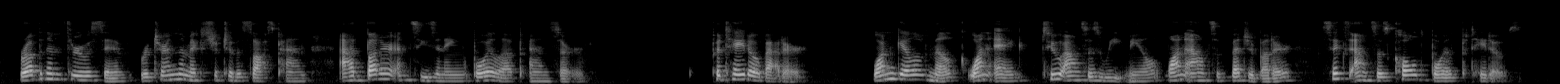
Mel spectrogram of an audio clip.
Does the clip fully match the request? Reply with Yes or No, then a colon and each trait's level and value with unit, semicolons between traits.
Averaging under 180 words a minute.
Yes: average, 155 wpm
